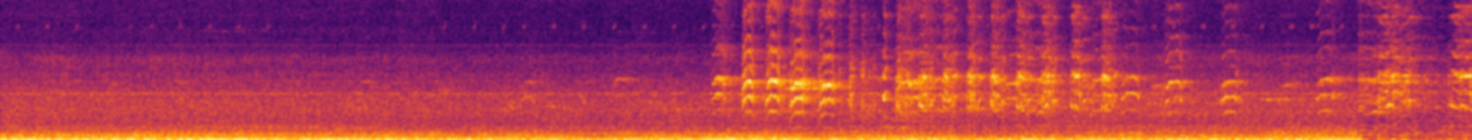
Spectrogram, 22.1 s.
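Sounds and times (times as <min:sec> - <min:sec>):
low steady rumble: 0:00.0 - 0:22.0
small birds chirping: 0:07.6 - 0:22.0.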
